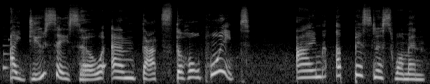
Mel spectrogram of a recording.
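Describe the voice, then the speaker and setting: A woman playing a brisk, proud businesswoman in a game dub, speaking in a breezy, assertive, matter-of-fact way. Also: high voice, big pitch swings, a little hiss or hum. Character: brisk, proud businesswoman and investor-minded merchant lady. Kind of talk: English video game dub acting.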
